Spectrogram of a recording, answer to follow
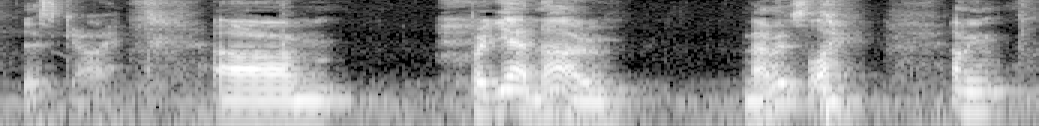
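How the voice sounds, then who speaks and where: Speaking at a very slow pace, a man with a medium pitch uses lively intonation and big swings in loudness, with audible room echo in the recording. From Scotland, between Glasgow and Edinburgh. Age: 30s. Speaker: mentalist and stage performer. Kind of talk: casual interview chat. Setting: dressing room between shows.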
